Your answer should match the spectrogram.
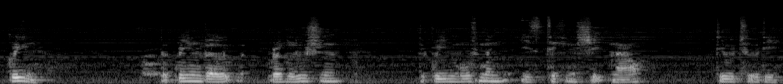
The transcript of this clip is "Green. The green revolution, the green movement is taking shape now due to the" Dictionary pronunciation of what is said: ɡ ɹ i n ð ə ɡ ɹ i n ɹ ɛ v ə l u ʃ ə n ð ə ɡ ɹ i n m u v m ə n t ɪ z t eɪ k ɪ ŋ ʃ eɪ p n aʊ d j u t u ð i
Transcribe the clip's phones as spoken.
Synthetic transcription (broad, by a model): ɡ ɹ i n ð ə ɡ ɹ i n ɹ ɛ v ə l u ʃ ə n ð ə ɡ ɹ i n m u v m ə n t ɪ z t eɪ k ɪ ŋ ʃ eɪ p n aʊ d j u t u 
